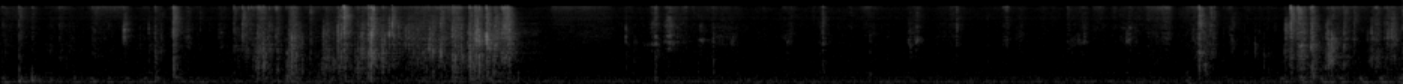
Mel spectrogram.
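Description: Plastic binder sleeve pages crinkling and rustling as baseball cards are handled and slid into their pockets, in bursts through the first five seconds and again near the end, with near quiet between.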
